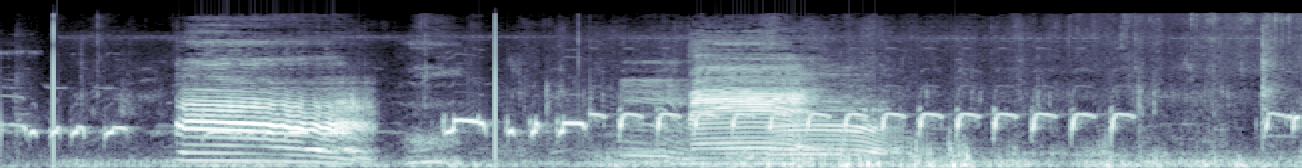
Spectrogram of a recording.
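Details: Village farm cows moving off a sidewalk into fields: two long, strong moos about three seconds apart, with a steady string of short, hooked bird calls repeating in the background and some sharp clicks.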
